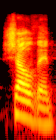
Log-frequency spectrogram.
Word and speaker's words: Chauvin: Chauvin. – He was telling this Derek Chauvin guy, like, you have a good day. And then after the murder that occurred, when he was Derek Chauvin was leaving the scene, he said to him, you are a maggot.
